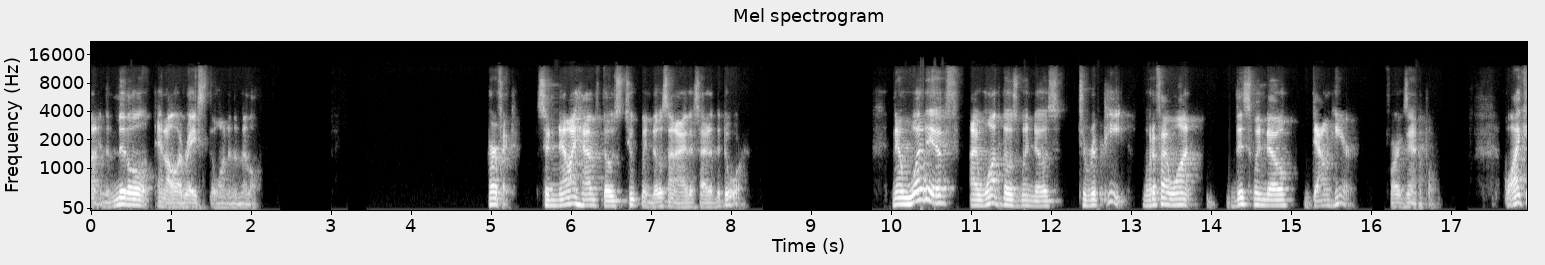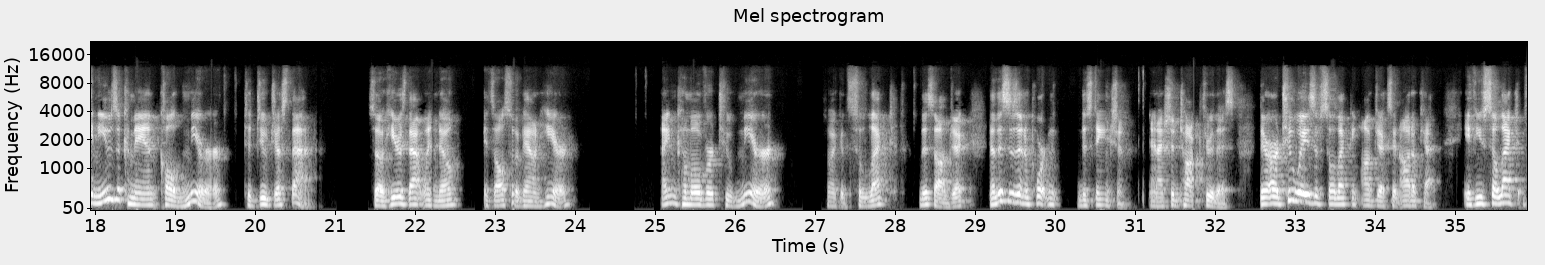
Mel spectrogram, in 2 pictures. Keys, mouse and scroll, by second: 0.8-4.2 typing, 2.8 middle click, 3.5 scroll, 3.7 middle click, 10.1 middle click, 10.3-13.4 scroll, 20.0 click, 27.3 F15, 28.5 click, 30.1 click, 31.3 Escape, 31.9-32.9 scroll, 32.0 middle click, 32.1 middle click, 32.9-33.3 scroll, 33.8-34.8 scroll.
